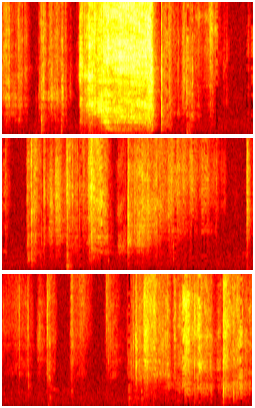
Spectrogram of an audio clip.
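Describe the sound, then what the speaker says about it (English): Paper is torn from a circle cutout close by, a loud rough rip followed by a run of smaller crisp tears, snips and rustles with brief pauses between them. "I guess if I tear off some of that circle, it's not that big of a deal."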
